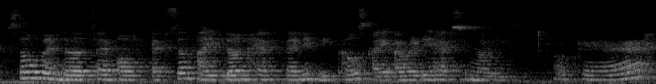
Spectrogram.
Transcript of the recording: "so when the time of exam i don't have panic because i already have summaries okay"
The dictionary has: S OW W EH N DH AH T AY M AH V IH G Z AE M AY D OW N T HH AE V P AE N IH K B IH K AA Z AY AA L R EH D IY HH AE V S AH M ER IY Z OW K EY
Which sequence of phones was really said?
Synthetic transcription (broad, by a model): S OW W EH N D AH T AY M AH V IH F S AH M AY D OW N T HH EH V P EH N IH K B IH K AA S AY AA L R EH D IY HH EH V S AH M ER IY S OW K EY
